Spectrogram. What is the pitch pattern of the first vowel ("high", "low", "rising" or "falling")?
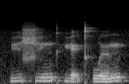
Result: rising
